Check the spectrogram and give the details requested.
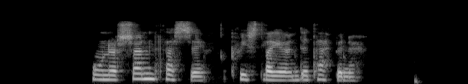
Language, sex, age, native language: Icelandic, female, 20-29, Icelandic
